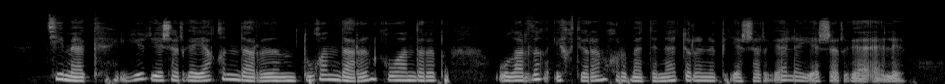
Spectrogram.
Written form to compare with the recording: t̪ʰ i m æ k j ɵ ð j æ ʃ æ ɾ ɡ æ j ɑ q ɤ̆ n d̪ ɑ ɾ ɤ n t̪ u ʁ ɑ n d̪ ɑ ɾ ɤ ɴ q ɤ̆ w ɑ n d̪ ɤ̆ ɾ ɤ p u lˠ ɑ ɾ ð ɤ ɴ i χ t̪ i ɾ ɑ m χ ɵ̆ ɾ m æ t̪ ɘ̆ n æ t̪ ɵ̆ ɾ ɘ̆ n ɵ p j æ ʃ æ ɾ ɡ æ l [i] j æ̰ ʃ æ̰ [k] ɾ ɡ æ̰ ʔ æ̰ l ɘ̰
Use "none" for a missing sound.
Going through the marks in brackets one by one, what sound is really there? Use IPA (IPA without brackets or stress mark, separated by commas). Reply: æ, none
